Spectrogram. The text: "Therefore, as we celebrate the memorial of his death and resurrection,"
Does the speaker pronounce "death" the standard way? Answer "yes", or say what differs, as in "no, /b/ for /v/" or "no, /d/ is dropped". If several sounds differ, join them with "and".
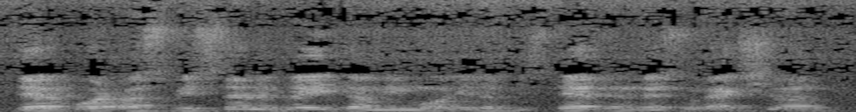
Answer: no, /t/ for /θ/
